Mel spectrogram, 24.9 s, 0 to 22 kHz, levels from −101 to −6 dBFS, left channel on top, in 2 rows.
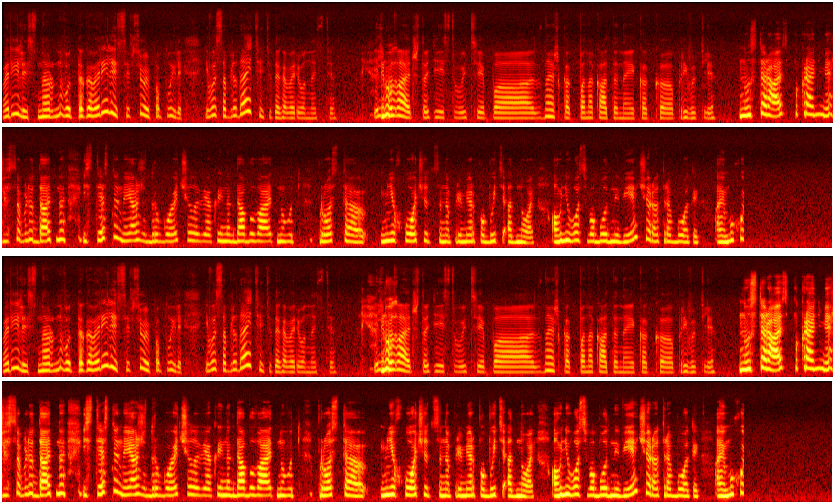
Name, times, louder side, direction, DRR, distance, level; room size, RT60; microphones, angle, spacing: voice 1, 0.0-5.0 5.6-10.7, right 1 dB, 5° right, 1.0 m, -38 dB
voice 2, 5.4-5.9 11.1-23.6, right 4 dB, 60° right, 0.5 m, -29 dB
open air
head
